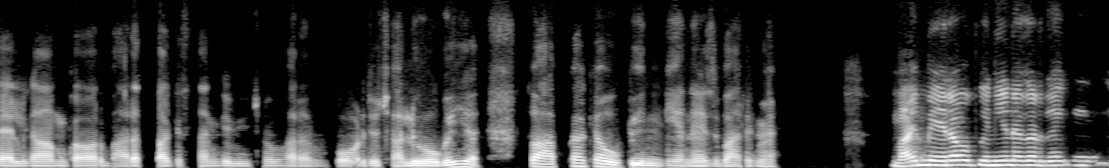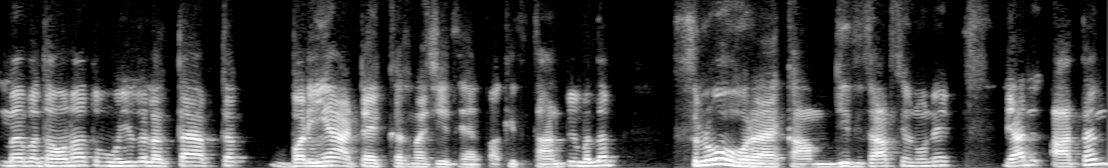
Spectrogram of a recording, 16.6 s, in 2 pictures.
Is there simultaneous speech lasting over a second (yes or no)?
no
